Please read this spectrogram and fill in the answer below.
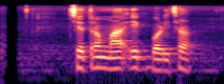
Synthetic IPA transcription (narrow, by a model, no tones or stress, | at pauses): t͡sʰet̪rʌmaʔek̚bʌɽit͡sʰʌ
